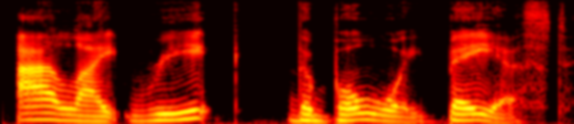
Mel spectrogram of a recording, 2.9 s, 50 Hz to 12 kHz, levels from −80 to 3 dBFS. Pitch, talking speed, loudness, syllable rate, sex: 160 Hz, 125 wpm, -21 LUFS, 2.6 syllables/s, female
